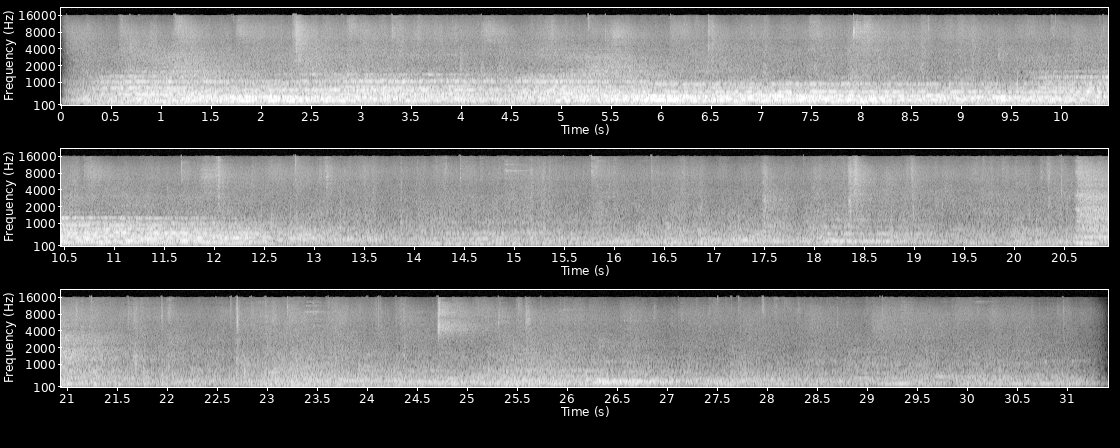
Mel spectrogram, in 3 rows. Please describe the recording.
Choir sings "Halelujah" inside the Cathedral of the city of Lugo (Lugo Province, N Spain). Echoes and soft noise of people walking inside the church. Primo EM172 capsules inside widscreens, FEL Microphone Amplifier BMA2, PCM-M10 recorder.
cathedral, church, field-recording, Lugo, mass, voices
